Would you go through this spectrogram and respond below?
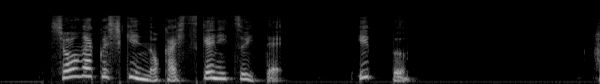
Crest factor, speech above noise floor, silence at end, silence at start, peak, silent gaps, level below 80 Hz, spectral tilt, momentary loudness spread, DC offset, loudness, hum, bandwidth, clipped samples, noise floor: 18 dB; 42 dB; 0 s; 0.5 s; -10 dBFS; none; -70 dBFS; -4.5 dB/octave; 13 LU; under 0.1%; -27 LUFS; none; 10.5 kHz; under 0.1%; -68 dBFS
